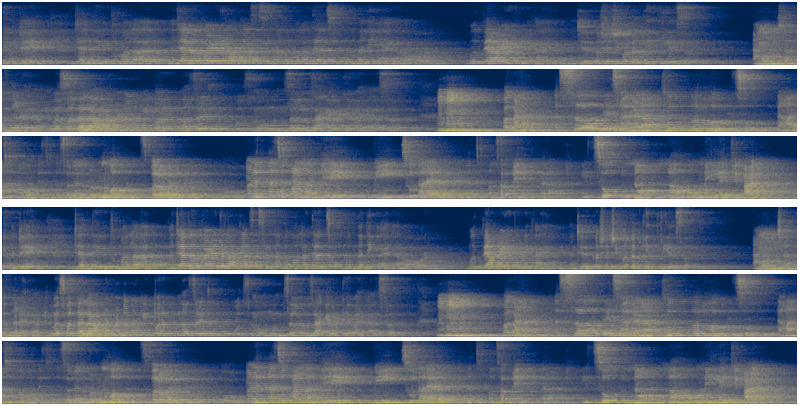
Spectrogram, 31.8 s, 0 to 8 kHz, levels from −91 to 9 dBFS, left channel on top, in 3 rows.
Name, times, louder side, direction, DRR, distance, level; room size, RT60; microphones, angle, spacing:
voice 1, 0.0-5.7 6.2-9.2 10.0-15.8 16.2-16.3 17.8-18.0 21.4-21.6 24.1-24.4 29.6-29.8, right 1 dB, 65° right, -2 dB, 1.6 m, -24 dB
voice 2, 10.0-10.4 10.7-10.8 11.6-11.8 16.4-16.8 17.3-17.6 18.0-20.6 20.9-21.6 22.1-22.7 23.2-23.8 24.5-25.8 26.0-28.6 28.9-31.2, left 1 dB, 10° left, -5 dB, 1.7 m, -18 dB
9.1 x 7.4 x 5.5 m, 2.3 s
head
